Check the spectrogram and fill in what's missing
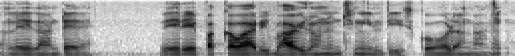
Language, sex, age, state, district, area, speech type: Telugu, male, 18-30, Telangana, Nirmal, rural, spontaneous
